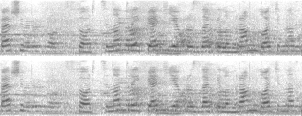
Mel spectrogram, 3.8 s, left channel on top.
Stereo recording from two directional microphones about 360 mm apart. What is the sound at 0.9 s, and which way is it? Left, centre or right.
A woman's voice, centre.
